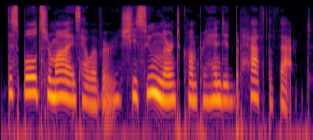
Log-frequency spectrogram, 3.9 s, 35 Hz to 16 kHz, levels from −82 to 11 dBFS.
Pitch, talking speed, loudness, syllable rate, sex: 215 Hz, 185 wpm, -16 LUFS, 5.3 syllables/s, female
